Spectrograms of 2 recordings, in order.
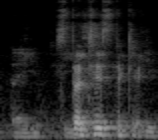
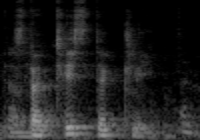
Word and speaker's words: statistically: One of those sounds disappears completely, so you get statistic.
